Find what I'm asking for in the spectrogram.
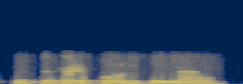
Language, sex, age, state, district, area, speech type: Marathi, male, 60+, Maharashtra, Sangli, urban, conversation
